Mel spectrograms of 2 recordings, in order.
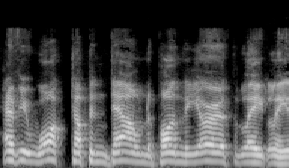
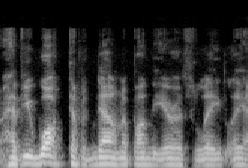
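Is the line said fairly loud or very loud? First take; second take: very loud; fairly loud. First: It is said even more loudly. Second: It is said fairly loudly. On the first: The stakes are raised even higher. "The stakes aren't high enough" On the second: The stakes are raised. "raising the stakes always meant I was talking louder"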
